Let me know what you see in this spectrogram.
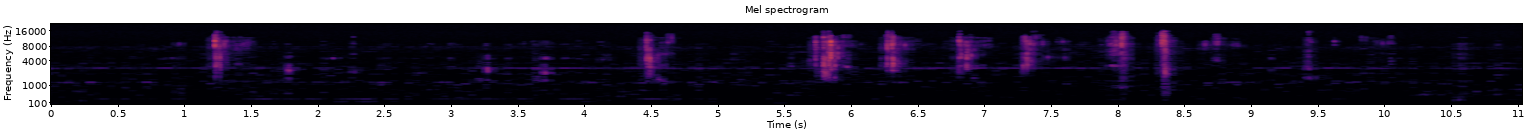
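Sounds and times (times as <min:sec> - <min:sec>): chewing crunchy food: 0:01.1 - 0:02.4, 0:03.1 - 0:04.8, 0:05.5 - 0:09.7.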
